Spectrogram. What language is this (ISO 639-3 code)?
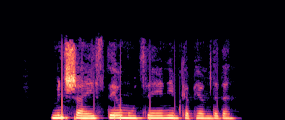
ckb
